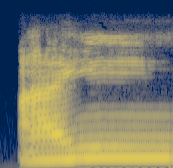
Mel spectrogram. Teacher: nun sukun nya dengungkan ke suara Shad ya dengungan ikhfa Kalau terdengar oleh telinga kita itu seperti suara Ang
